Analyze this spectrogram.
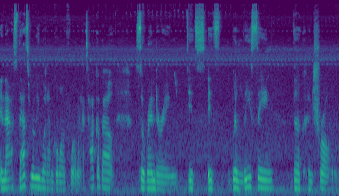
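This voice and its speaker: Against noticeable background noise, a woman with a fairly low pitch speaks in a monotone, flat intonation, leaving long, frequent pauses. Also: moderate pace. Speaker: spiritual self-development speaker. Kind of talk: casual talk to camera. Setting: outdoors.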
